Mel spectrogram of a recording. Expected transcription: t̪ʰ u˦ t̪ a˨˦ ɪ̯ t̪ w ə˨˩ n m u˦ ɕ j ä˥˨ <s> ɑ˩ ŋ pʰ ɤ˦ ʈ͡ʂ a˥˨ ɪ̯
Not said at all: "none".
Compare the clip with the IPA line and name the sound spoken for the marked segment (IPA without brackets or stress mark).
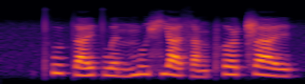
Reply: s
